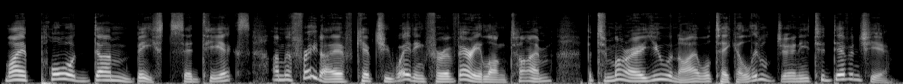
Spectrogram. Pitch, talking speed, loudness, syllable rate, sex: 160 Hz, 210 wpm, -18 LUFS, 5.1 syllables/s, male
